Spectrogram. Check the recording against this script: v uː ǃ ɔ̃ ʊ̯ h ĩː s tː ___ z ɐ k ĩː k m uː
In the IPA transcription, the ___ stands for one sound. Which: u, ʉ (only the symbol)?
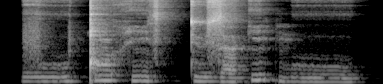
ʉ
